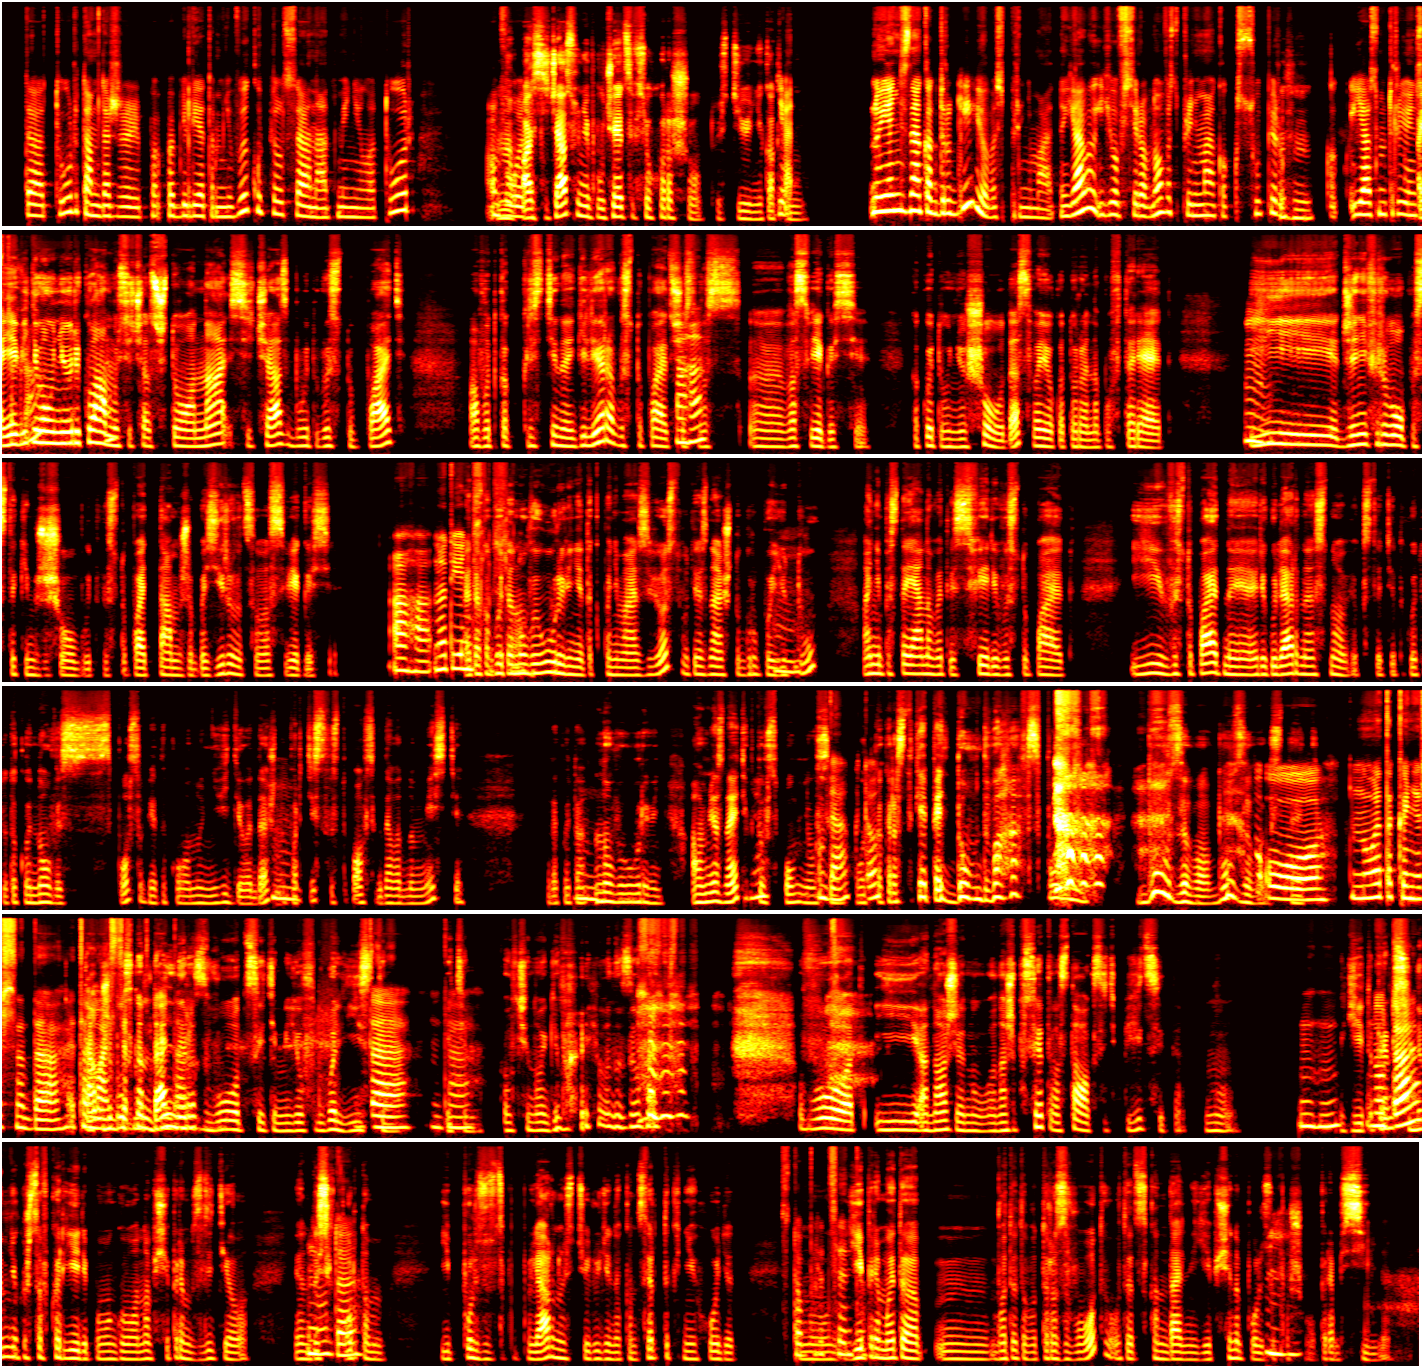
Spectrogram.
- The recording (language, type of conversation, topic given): Russian, unstructured, Почему звёзды шоу-бизнеса так часто оказываются в скандалах?
- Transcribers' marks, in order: tapping; laugh; laughing while speaking: "Дом-2 вспомним"; laughing while speaking: "Колченогим его называют"; laugh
